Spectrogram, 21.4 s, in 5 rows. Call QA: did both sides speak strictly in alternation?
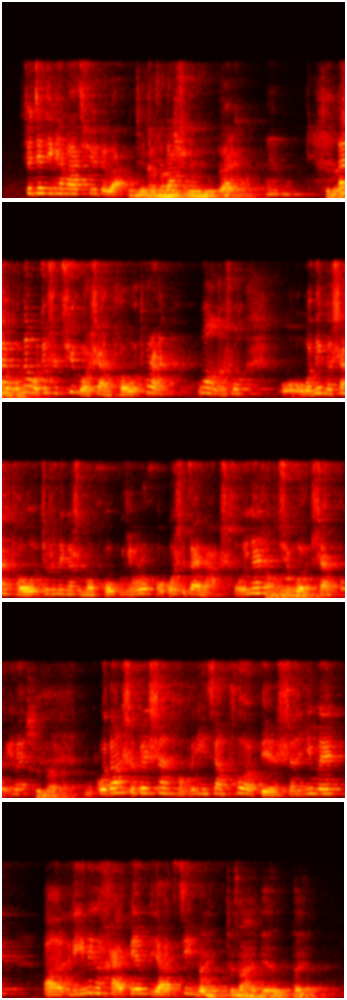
No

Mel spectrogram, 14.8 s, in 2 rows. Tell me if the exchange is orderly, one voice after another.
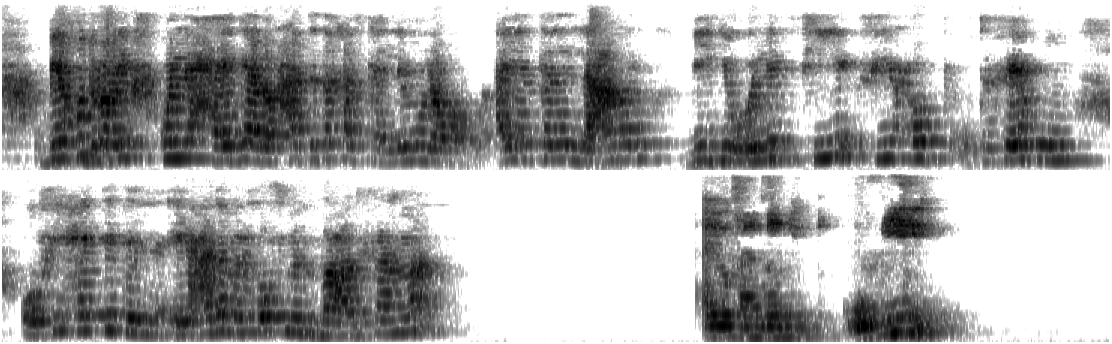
Yes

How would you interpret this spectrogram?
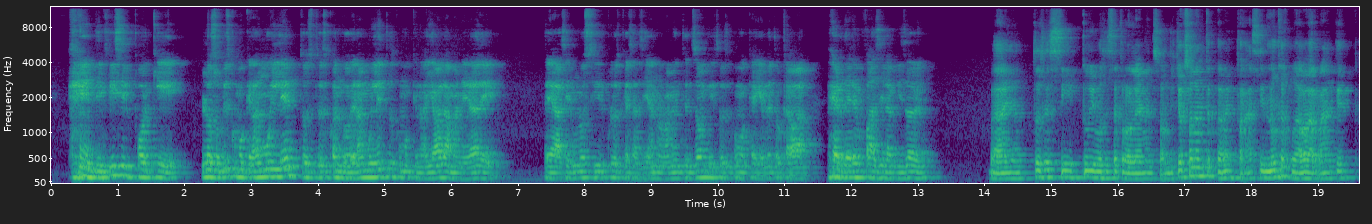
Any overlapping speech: No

